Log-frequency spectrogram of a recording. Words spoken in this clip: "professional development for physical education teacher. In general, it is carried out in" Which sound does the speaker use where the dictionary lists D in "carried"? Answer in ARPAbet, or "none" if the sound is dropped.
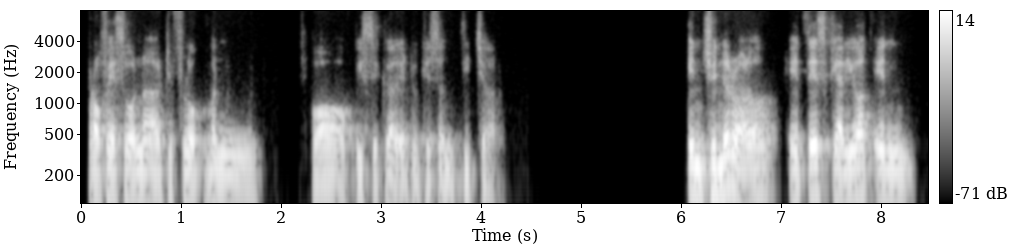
none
